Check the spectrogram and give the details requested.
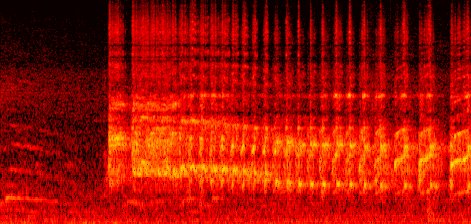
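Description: A chicken calling in one long, continuous, rapidly pulsing cry that sounds like a person's voice, starting about one and a half seconds in and swooping up in pitch a couple of times near the end, played back from a funny video clip.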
